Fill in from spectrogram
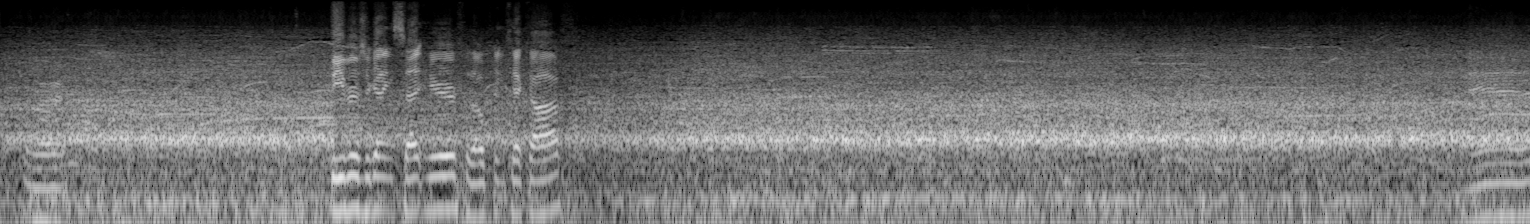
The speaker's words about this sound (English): Crowd continuing to roar.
